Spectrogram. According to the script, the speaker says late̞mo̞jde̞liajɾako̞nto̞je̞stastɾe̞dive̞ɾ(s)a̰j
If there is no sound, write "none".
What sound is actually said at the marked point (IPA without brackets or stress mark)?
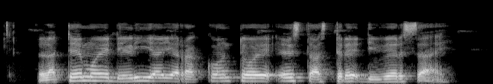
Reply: s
